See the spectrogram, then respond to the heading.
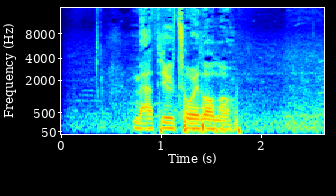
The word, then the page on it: Matthew Toilolo: MAH thyew TOY low low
